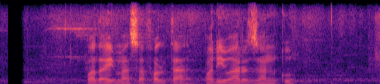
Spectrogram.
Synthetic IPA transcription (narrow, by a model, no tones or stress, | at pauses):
pʌd̪ajmasʌpʰʌlt̪apʌɾiward͡zʌnko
